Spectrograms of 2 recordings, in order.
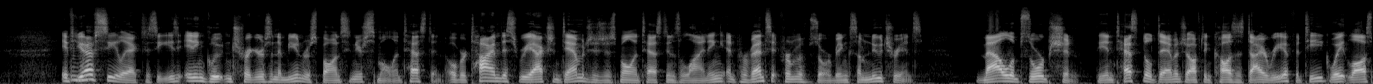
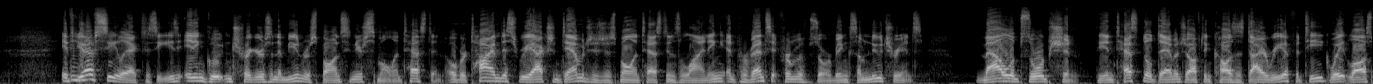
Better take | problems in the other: first | distortion; slight; 10 dB below the speech

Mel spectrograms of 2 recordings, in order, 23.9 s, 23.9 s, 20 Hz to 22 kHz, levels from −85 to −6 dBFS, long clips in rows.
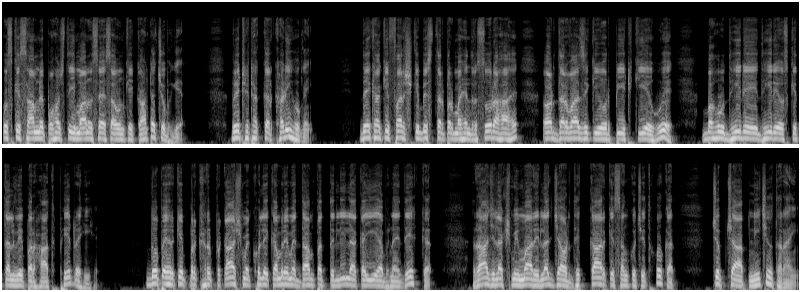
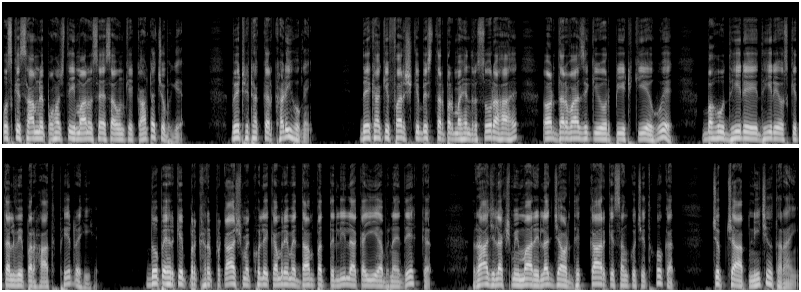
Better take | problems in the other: second | distortion; slight; 10 dB below the speech

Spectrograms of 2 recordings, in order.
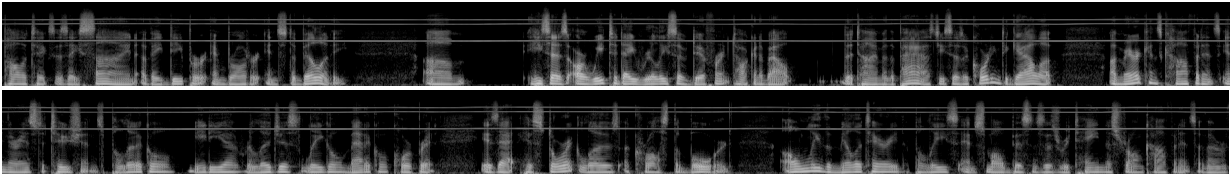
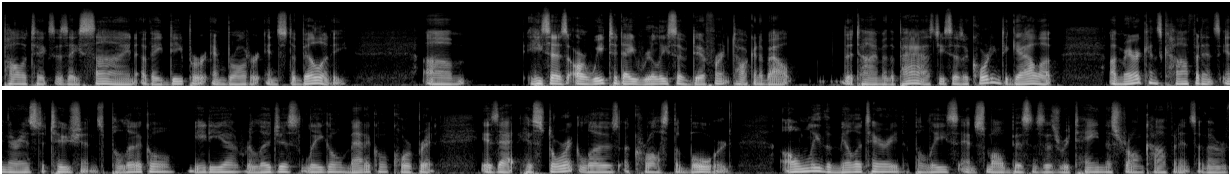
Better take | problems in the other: second | high-pitched whine; loud; throughout; 3 kHz, 8 dB below the speech

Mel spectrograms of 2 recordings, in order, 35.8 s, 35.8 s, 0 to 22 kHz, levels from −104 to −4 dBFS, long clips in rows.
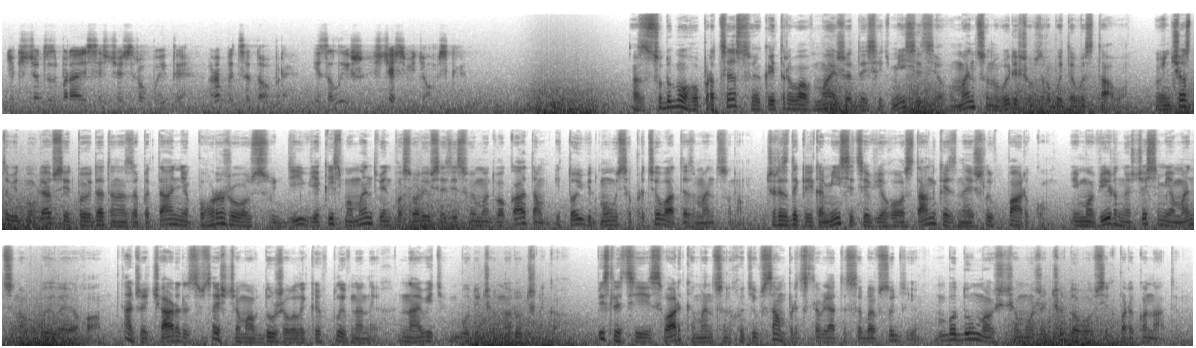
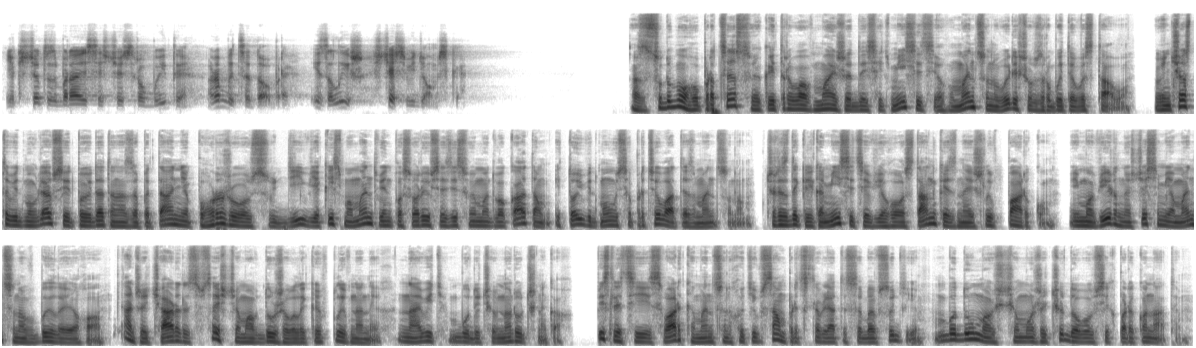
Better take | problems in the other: second | wind noise on the microphone; occasional gusts; 10 dB below the speech

